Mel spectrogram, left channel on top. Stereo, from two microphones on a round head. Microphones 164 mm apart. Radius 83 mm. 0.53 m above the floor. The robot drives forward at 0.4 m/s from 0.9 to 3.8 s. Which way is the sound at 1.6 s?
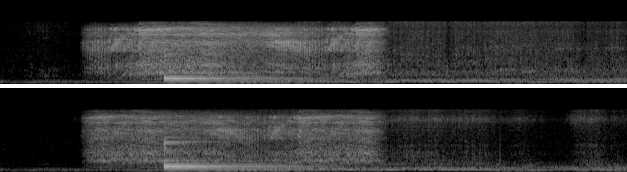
80° right.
